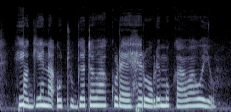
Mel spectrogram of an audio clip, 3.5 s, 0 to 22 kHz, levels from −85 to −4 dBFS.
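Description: A speech recording with two brief disruptions from damaged data in a compressed stream, at 0.35 s and 2.30 s. Each is heard as a chirp, squawk, click or short hole. At those points the encoded bytes were corrupted, so the decoder could not read the affected frames correctly, lost its place in the stream and had to search for the next valid frame header before normal decoding resumed.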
